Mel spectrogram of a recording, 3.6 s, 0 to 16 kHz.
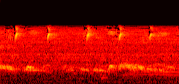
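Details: Backyard spotted doves at a feeding spot in Brooklyn Park, 6 November 2016: soft, low, rounded coos run steadily beneath a series of short high chirps repeating about twice a second.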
